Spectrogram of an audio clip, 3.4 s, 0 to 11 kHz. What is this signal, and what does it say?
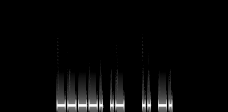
Morse code, heard as a keyed tone, about 30 wpm, 700 Hz. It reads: 9A IN
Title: Field Day Exchanges Encore - 30wpm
